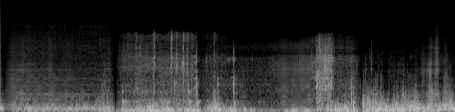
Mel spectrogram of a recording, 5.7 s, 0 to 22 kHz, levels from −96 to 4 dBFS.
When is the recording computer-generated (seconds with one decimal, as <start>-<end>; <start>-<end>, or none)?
0.0-1.2; 3.5-3.9; 5.2-5.7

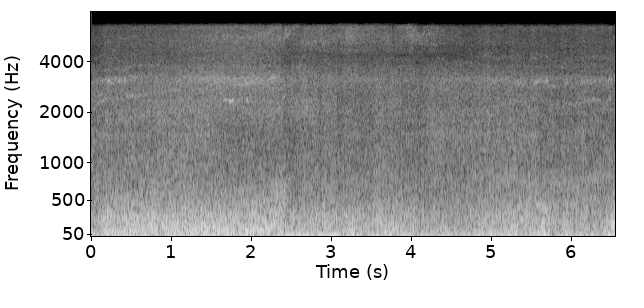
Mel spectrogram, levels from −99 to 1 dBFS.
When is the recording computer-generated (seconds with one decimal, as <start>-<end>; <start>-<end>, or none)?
none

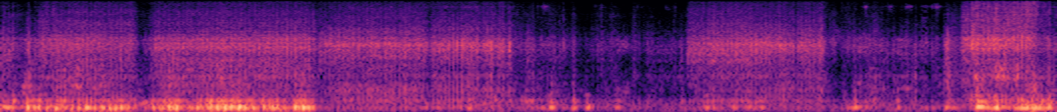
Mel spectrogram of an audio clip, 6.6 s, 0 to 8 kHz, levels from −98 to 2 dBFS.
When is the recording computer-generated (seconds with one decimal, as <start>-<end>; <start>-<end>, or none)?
0.0-0.7; 2.6-3.7; 5.7-6.6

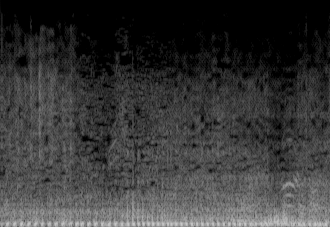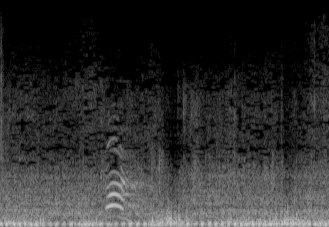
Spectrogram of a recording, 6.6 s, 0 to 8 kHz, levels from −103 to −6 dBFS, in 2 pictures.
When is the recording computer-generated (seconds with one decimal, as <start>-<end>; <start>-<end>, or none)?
0.0-0.8; 1.7-3.4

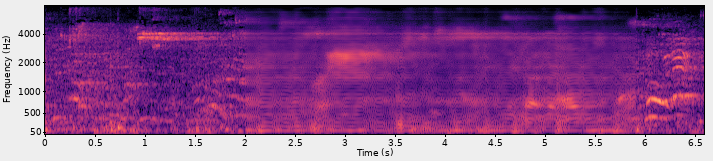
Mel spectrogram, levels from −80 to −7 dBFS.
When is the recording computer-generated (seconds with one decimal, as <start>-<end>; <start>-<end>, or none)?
2.0-5.9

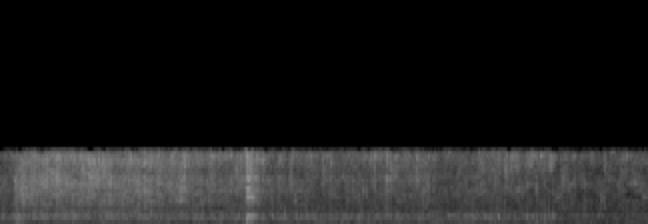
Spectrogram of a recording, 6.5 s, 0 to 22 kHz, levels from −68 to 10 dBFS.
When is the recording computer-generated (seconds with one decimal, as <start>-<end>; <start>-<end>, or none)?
0.0-6.5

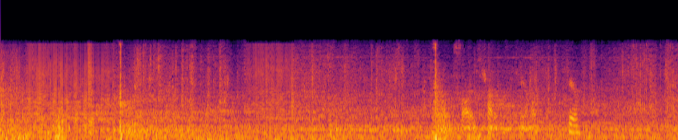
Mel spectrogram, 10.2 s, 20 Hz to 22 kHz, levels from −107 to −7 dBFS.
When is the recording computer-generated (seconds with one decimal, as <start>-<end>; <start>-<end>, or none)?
0.4-1.7; 3.7-4.4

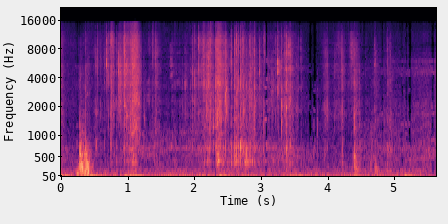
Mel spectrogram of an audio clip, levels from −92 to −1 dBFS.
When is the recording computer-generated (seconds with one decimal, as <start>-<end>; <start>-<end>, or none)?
0.0-2.5; 3.9-4.6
